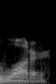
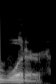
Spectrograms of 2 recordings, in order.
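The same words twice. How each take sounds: First: It is said in a standard American accent. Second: It is said in a strong Philadelphia accent.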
